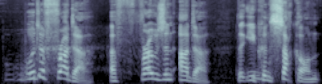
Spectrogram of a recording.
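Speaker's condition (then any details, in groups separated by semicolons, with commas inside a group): No condition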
